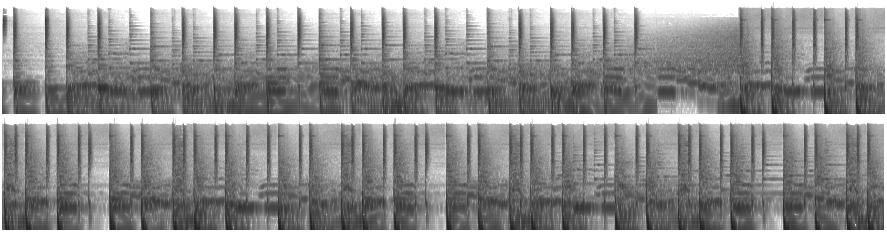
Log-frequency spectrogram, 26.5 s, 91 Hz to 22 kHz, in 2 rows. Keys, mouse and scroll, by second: 1.7 click, 4.7-12.2 drag, 10.7 click.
